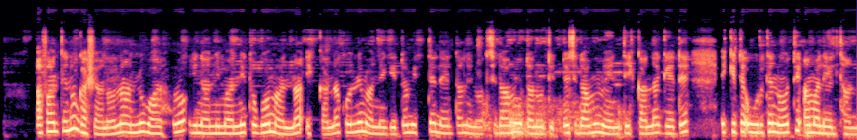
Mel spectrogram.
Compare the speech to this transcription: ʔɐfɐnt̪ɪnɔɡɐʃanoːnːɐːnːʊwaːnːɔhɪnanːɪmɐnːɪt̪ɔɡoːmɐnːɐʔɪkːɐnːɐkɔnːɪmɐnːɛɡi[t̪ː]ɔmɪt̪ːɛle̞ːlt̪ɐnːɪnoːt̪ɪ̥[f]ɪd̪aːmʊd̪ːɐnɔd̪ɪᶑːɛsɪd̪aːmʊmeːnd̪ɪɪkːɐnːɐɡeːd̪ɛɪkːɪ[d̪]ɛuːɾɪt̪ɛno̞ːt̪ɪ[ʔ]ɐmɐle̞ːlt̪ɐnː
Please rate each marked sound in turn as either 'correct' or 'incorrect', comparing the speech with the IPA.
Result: incorrect, incorrect, incorrect, correct

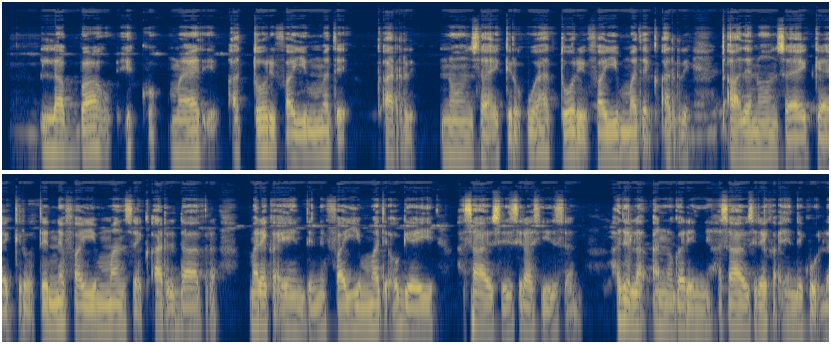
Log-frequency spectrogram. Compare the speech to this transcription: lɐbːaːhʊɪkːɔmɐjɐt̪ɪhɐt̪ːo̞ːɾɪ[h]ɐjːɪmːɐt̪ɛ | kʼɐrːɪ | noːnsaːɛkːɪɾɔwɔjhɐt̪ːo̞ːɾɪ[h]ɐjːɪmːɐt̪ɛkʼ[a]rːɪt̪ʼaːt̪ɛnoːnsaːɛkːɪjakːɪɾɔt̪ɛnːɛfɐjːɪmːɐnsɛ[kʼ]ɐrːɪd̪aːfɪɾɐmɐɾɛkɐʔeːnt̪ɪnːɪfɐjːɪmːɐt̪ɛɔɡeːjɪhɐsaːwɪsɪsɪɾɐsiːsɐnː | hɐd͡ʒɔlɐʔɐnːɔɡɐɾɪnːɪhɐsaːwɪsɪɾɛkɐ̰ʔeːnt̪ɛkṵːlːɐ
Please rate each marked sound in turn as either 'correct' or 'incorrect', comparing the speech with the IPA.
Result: incorrect, incorrect, incorrect, correct

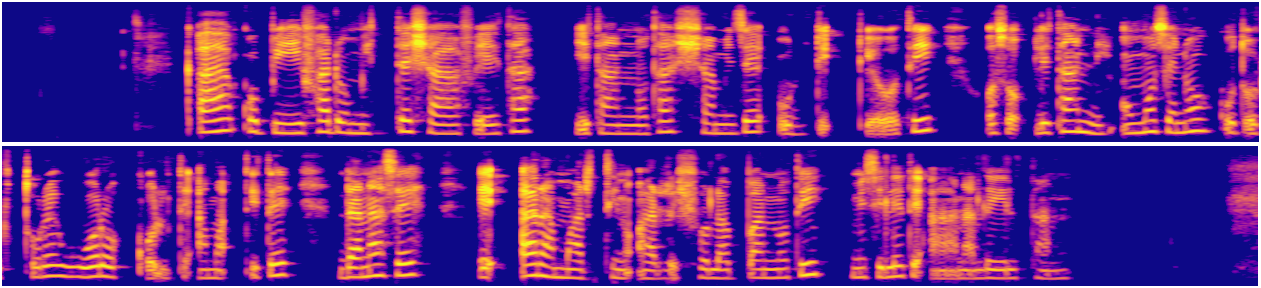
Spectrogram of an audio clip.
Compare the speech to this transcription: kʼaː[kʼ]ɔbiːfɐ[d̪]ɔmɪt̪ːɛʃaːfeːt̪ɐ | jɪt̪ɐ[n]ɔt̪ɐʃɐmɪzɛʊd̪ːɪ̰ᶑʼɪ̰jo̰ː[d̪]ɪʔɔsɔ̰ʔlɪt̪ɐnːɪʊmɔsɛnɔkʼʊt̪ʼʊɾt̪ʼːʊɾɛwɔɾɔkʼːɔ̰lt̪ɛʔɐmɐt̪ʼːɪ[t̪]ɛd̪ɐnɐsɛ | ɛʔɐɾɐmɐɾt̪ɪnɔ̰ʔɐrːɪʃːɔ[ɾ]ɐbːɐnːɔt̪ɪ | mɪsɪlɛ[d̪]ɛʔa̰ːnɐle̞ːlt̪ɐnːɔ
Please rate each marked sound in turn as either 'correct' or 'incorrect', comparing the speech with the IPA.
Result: correct, correct, incorrect, incorrect, correct, incorrect, incorrect

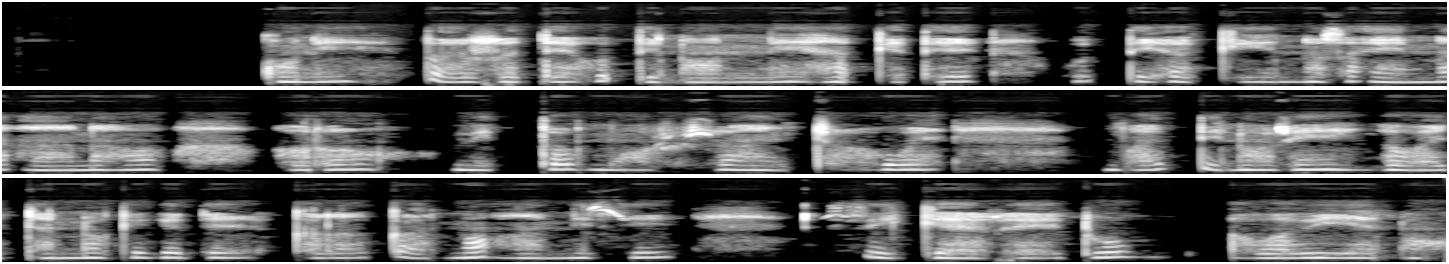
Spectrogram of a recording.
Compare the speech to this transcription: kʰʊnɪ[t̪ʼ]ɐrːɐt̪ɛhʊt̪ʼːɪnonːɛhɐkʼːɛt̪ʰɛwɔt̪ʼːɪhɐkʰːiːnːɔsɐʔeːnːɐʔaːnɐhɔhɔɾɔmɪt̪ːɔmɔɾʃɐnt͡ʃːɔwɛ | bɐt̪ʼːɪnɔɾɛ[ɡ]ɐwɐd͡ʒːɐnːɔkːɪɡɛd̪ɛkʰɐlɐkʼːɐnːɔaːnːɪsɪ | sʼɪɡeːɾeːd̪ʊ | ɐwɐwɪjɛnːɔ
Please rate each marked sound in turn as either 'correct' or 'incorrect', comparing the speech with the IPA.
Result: correct, correct

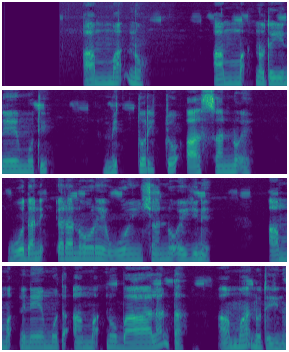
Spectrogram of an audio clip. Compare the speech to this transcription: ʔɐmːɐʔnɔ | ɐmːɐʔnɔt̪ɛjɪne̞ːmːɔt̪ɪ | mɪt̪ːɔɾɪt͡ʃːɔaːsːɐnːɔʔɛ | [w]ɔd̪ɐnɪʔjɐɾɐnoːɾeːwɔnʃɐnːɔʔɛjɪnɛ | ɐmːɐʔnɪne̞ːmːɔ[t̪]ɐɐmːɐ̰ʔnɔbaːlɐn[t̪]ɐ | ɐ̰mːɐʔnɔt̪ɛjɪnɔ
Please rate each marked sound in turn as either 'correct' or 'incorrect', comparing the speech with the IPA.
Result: correct, correct, correct

